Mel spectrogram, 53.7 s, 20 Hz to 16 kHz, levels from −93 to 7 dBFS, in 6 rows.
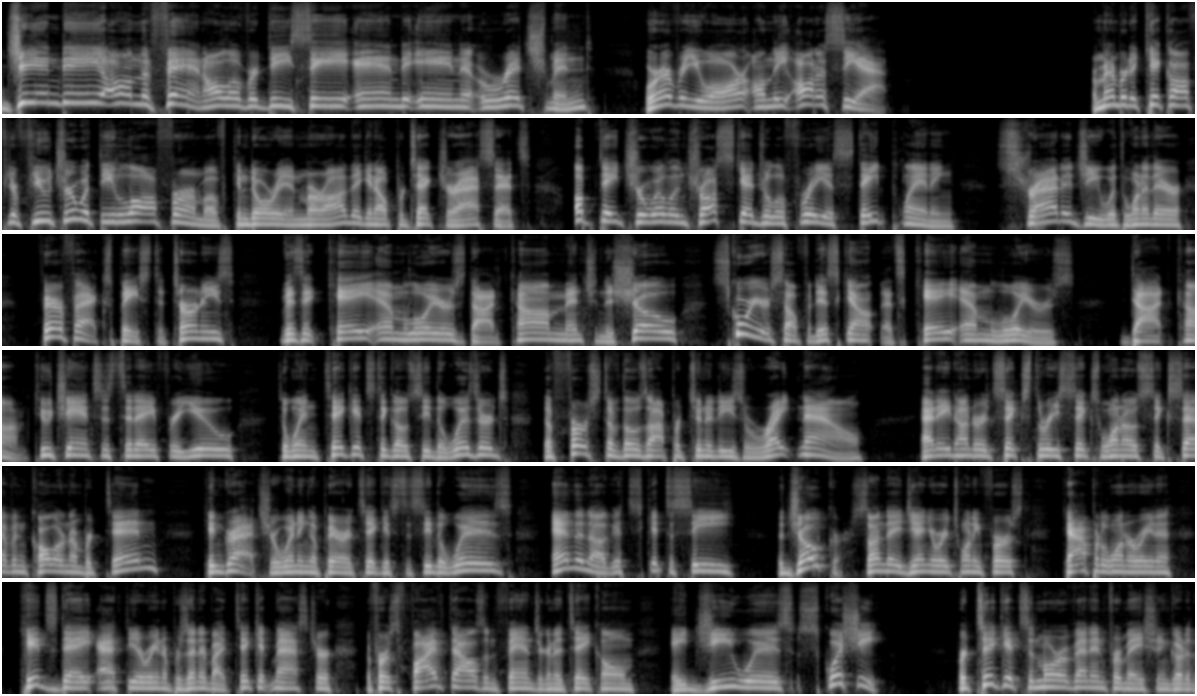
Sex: male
